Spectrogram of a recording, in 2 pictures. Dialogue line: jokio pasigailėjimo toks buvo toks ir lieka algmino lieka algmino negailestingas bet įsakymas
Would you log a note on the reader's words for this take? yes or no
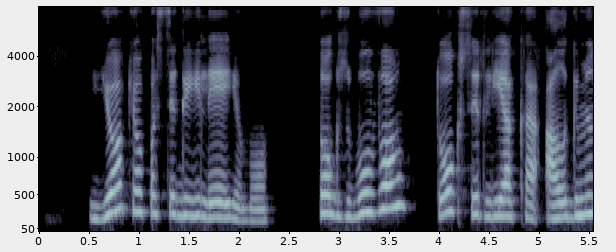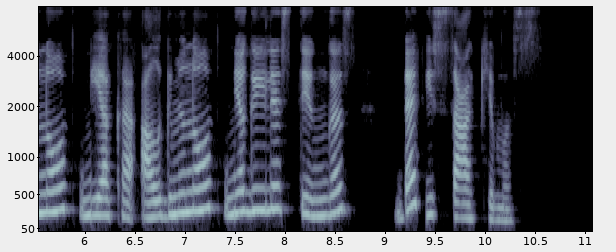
no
